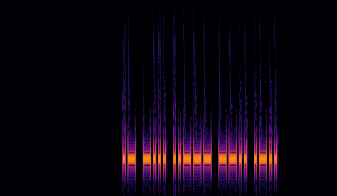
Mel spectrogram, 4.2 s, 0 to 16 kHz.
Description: Morse code, heard as a keyed tone, about 36 wpm, 700 Hz. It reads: AB2ZL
